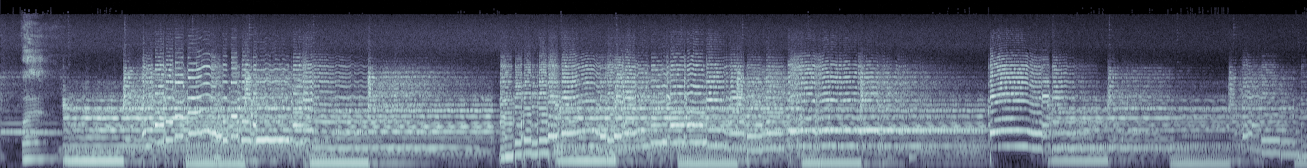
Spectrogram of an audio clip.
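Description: A rap song plays loudly and continuously, heavily processed vocal lines with echo and distortion riding over repeated booming bass notes and dense layered synth chords.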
